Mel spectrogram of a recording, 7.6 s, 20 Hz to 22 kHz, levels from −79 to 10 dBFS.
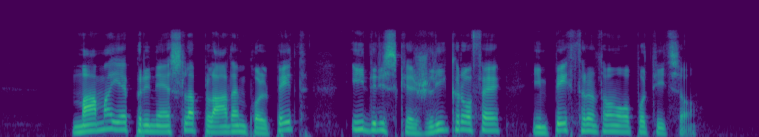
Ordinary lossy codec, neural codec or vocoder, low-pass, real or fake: Opus, 64 kbps; none; 9.9 kHz; real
